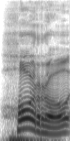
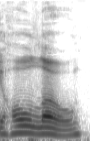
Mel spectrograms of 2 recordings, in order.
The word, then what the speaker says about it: Holo: to pronounce Holo's name, because there's no L sound in Japanese, but the creator of Spice and Wolf has said emphatically over and over again, it is, even though we can only say Horo in Japanese, her name is actually Holo.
